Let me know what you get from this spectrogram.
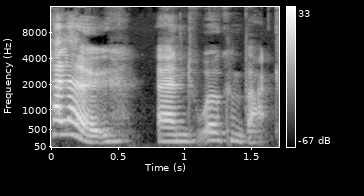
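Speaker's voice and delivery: posh-sounding voice. Opening the recording after a long break, a posh-sounding greeting. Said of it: "that sounded posh".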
